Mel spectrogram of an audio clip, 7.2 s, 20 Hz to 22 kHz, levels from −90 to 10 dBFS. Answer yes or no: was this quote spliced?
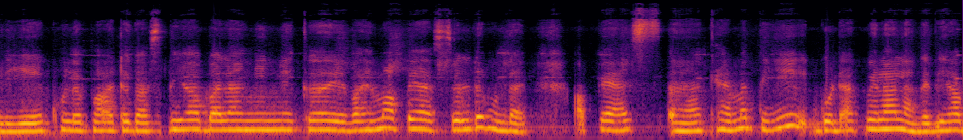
no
